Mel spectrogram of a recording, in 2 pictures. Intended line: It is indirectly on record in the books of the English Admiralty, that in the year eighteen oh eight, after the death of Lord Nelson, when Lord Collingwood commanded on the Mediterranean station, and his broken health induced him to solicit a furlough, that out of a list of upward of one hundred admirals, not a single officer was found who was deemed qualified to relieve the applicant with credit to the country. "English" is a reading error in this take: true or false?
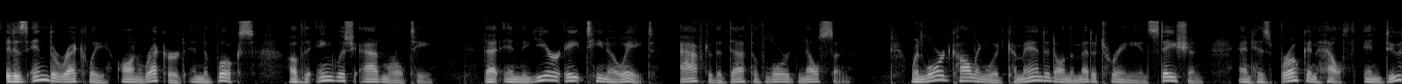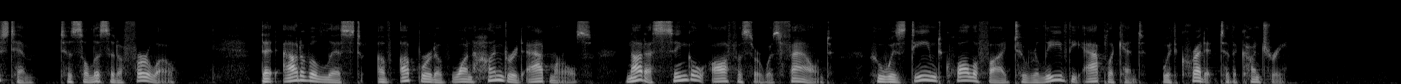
false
